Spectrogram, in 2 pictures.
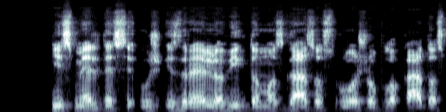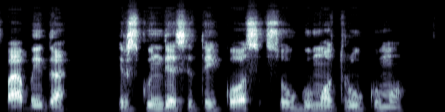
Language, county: Lithuanian, Šiauliai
